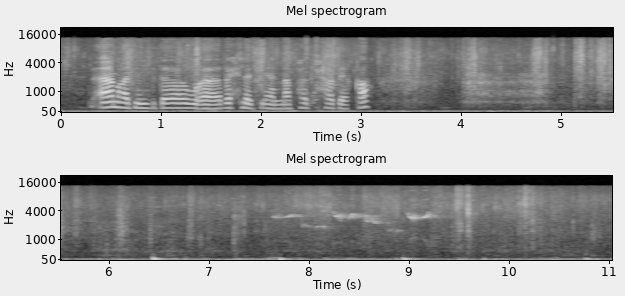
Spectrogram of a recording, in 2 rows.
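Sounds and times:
footsteps on leaves: 0.0 - 11.0
bird chirping: 7.6 - 9.8.

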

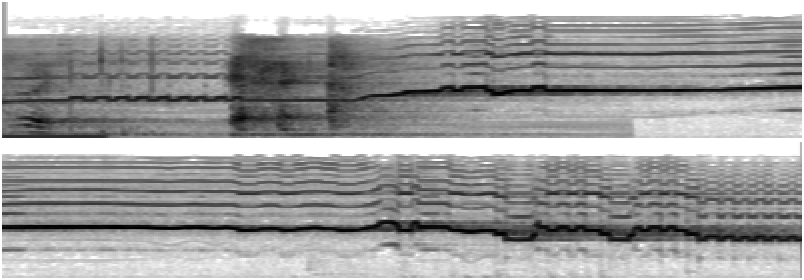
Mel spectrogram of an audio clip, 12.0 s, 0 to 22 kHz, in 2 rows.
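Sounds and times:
backing-track accompaniment: 0.0 - 7.0
high flute note: 0.0 - 12.0.

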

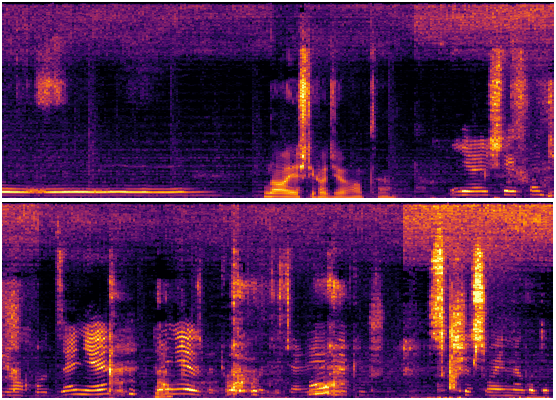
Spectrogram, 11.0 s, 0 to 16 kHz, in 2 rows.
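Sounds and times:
high-pitched vocal cry: 0.0 - 2.2.

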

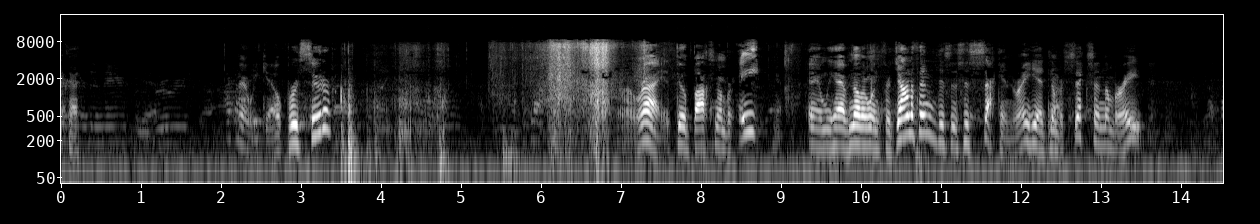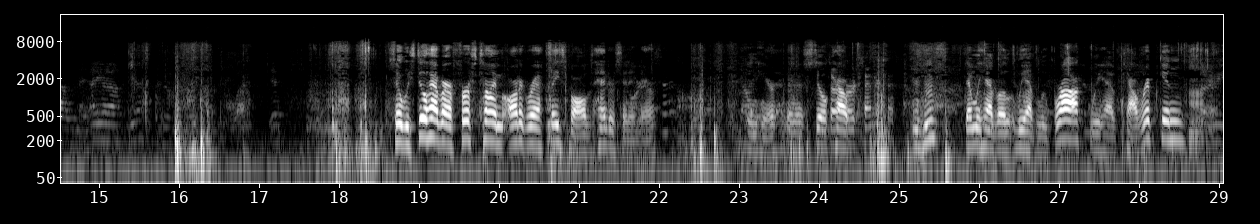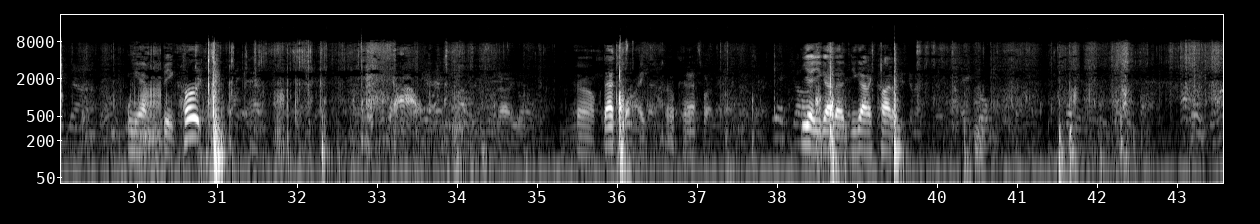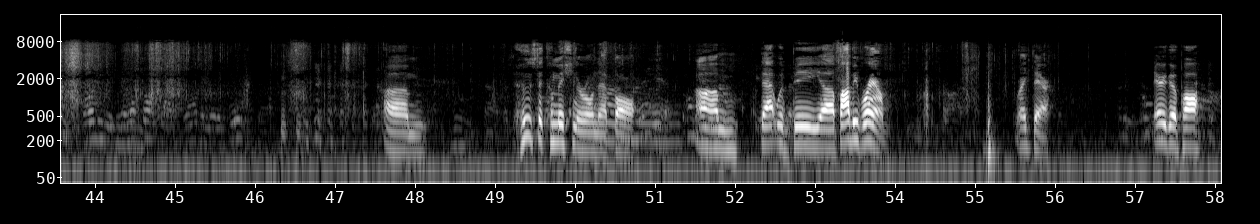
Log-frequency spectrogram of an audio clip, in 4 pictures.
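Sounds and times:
quiet talk: 0.0 - 58.0.

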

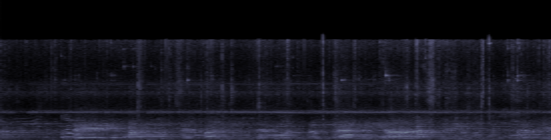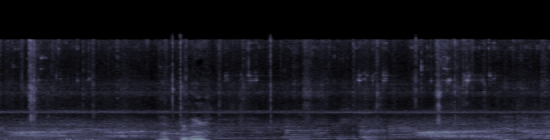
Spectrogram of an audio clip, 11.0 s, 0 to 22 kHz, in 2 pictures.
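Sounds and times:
distant voices singing held notes: 0.0 - 11.0.

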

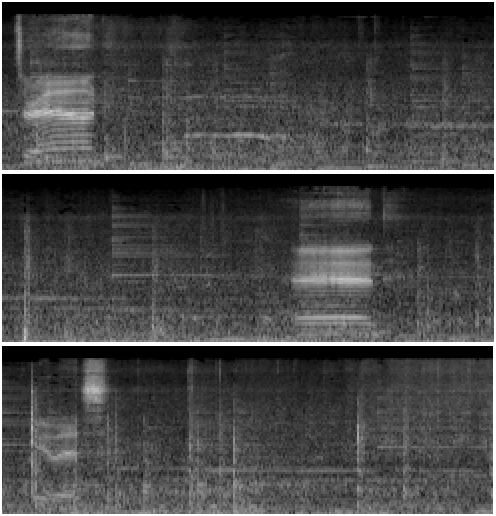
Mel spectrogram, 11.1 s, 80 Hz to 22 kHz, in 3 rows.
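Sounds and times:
steady low rumble: 0.0 - 10.9.

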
